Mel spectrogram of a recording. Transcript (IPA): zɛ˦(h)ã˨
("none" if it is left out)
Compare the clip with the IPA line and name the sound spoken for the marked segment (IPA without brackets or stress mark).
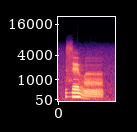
β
